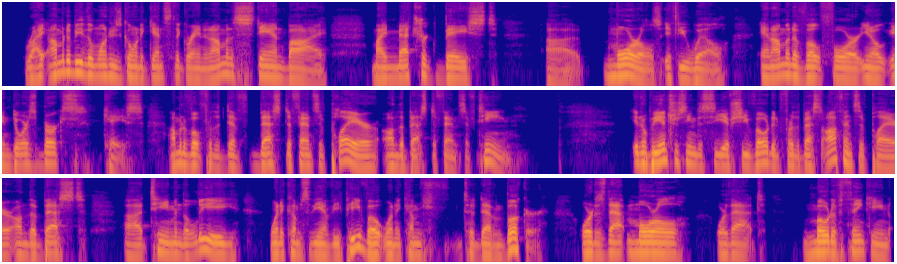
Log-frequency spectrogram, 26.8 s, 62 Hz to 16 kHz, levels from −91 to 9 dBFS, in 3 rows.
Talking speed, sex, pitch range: 215 wpm, male, 105-125 Hz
